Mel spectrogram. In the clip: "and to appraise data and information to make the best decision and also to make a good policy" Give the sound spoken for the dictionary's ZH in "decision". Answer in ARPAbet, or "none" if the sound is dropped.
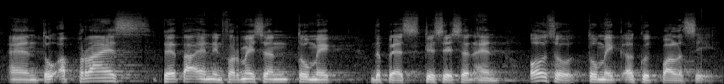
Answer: S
